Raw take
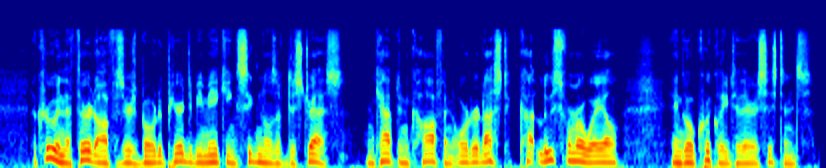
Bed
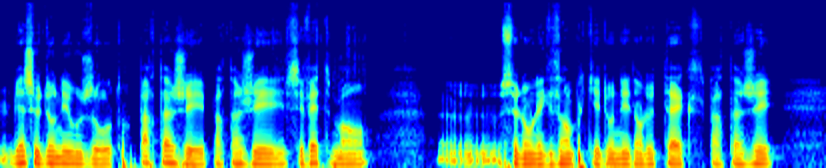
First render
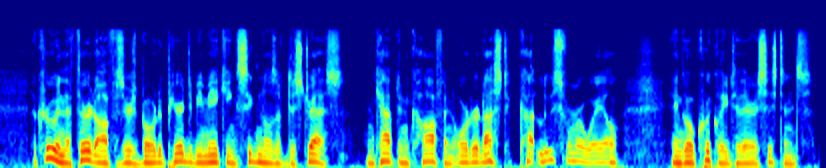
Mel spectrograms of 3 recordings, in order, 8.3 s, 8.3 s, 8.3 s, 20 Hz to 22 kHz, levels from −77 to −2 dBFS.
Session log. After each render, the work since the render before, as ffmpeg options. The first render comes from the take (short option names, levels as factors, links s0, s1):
-filter_complex "[0:a]asettb=1/sr,asplit=3[s0][s1][s2];[s0]atrim=end=5.444[s3];[s1]atrim=start=5.44:end=6.1,asetpts=PTS-STARTPTS,afade=t=in:d=0.004:c=qsin,afade=t=out:st=0.656:d=0.004:c=qsin,acompressor=threshold=0.0631:ratio=3:attack=3.2:release=140:knee=1:detection=peak[s4];[s2]atrim=start=6.096[s5];[s3][s4]acrossfade=d=0.004:c1=hsin:c2=qsin[s6];[s6][s5]acrossfade=d=0.004:c1=qsin:c2=hsin"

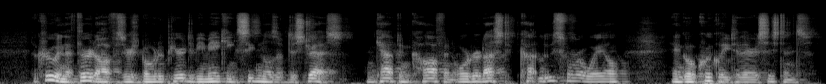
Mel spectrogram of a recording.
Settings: -filter_complex "[0:a]asplit=2[s0][s1];[s1]adelay=24,volume=0.631[s2];[s0][s2]amix=inputs=2:normalize=0,asplit=2[s3][s4];[s4]adelay=122.4,volume=0.126,highshelf=f=4000:g=-2.76[s5];[s3][s5]amix=inputs=2:normalize=0"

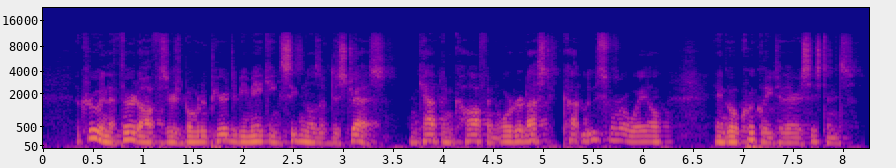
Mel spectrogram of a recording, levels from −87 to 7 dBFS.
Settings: -af "volume=0.251"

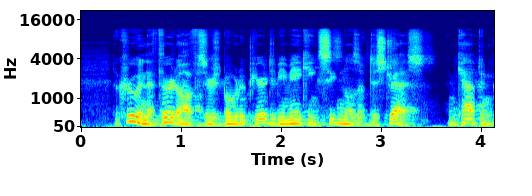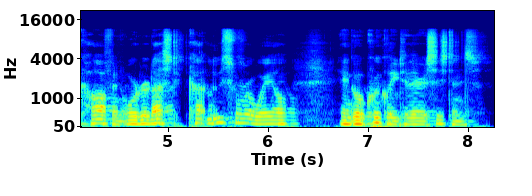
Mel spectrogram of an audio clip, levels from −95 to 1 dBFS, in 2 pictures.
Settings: -af anull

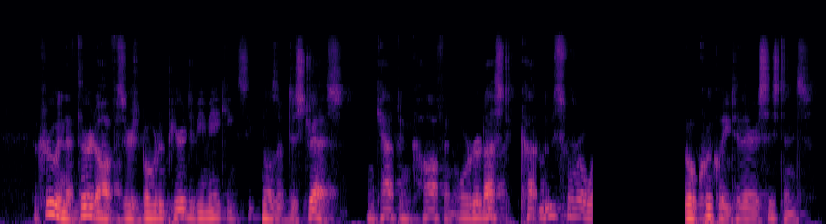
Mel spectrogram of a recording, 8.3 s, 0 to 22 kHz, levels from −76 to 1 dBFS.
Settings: -filter_complex "[0:a]asettb=1/sr,asplit=3[s0][s1][s2];[s0]atrim=end=3.734[s3];[s1]atrim=start=3.73:end=4.69,asetpts=PTS-STARTPTS,afade=t=in:d=0.004:c=qsin,afade=t=out:st=0.956:d=0.004:c=qsin,equalizer=f=390:w=0.42:g=-8[s4];[s2]atrim=start=4.686[s5];[s3][s4]acrossfade=d=0.004:c1=hsin:c2=qsin[s6];[s6][s5]acrossfade=d=0.004:c1=qsin:c2=hsin,asplit=4[s7][s8][s9][s10];[s7]atrim=end=2.62,asetpts=PTS-STARTPTS,afade=t=out:st=1.85:d=0.77[s11];[s8]atrim=start=2.62:end=5.92,asetpts=PTS-STARTPTS,afade=t=in:d=0.004:c=hsin,afade=t=out:st=3.296:d=0.004:c=hsin[s12];[s9]atrim=start=5.92:end=6.85,asetpts=PTS-STARTPTS,volume=0[s13];[s10]atrim=start=6.85,asetpts=PTS-STARTPTS,afade=t=in:d=0.004:c=hsin[s14];[s11][s12][s13][s14]concat=n=4:v=0:a=1"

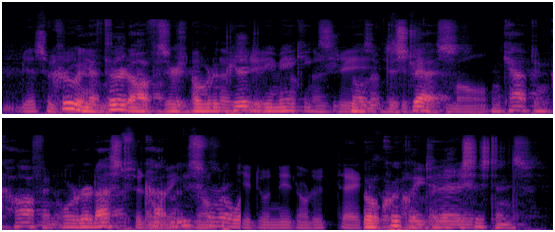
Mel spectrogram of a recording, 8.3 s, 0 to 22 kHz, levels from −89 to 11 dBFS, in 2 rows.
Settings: -filter_complex "[1:a]volume=0.0794[s0];[0:a][s0]amix=inputs=2:normalize=0"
